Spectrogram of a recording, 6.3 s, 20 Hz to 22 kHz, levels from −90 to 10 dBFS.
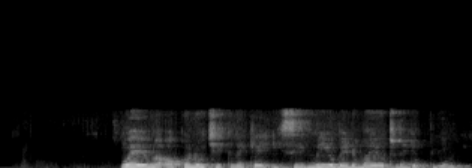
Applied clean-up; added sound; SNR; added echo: neural separator model SepFormer DNS4.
